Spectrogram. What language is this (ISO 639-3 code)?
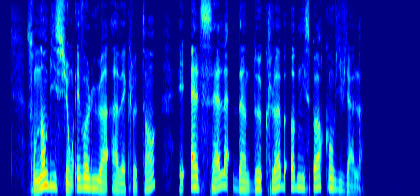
fra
